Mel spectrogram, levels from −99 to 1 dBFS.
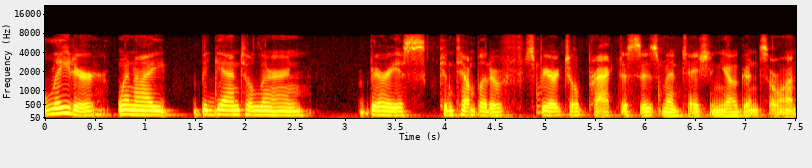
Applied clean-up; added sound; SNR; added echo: none; none; none; none.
